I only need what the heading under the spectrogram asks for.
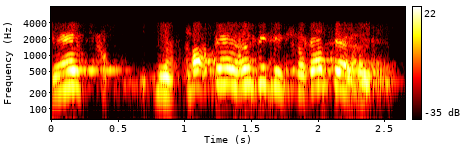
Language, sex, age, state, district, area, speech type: Maithili, male, 45-60, Bihar, Sitamarhi, rural, conversation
